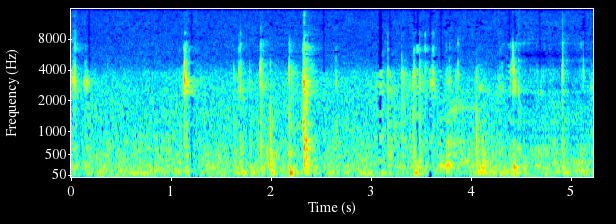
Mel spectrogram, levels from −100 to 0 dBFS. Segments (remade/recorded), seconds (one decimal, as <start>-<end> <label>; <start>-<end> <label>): 0.0-4.4 recorded; 4.4-5.2 remade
